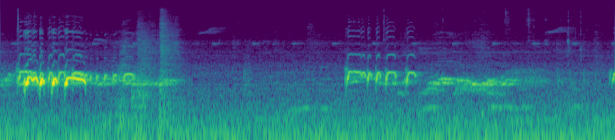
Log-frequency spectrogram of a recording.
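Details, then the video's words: Zebra dove, silver type, placed on the ground and singing energetically; a loud staccato cooing phrase opens, a second softer phrase follows after three seconds, with low rolling coos between. "Perkutut Silver Tetap Gacor Walaupun Ditaruh Tanah"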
